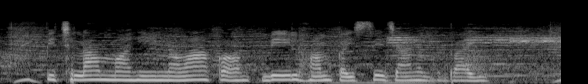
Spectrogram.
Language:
Bhojpuri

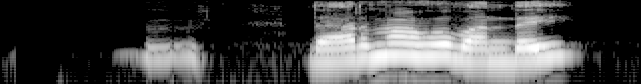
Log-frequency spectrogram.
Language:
Nepali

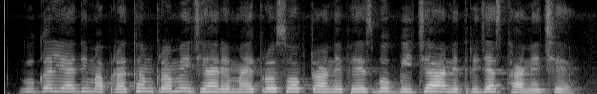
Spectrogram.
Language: Gujarati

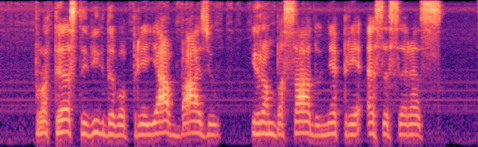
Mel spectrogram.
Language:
Lithuanian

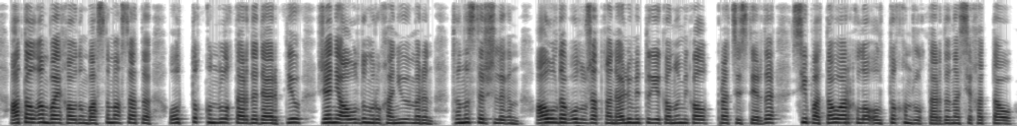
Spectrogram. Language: Kazakh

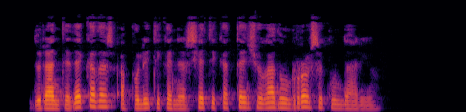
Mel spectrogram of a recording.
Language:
Galician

